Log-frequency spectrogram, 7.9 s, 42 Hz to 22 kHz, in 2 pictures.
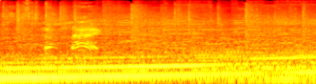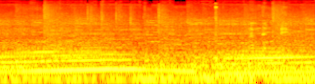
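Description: Supercharged Mini Cooper R53 track-spec engine pulling hard through the rev range, its pitch climbing steadily and loudly with a whining drone, while a person talks over it.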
